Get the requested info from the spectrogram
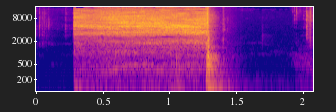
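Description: Toyo TC90 glass cutter scoring a 1 cm thick glass sheet wetted with kerosene. The wheel makes a steady high hiss for about a second as it runs along the glass, ending in a sharp click.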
